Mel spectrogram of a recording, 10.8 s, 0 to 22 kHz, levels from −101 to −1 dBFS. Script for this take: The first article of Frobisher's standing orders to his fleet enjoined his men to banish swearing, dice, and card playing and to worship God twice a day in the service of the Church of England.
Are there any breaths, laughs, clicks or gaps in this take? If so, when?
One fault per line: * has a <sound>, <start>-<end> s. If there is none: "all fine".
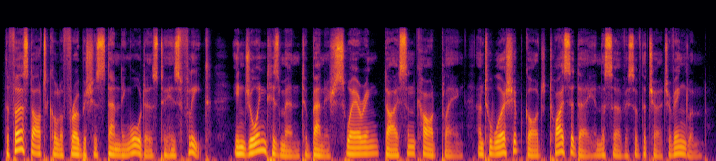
all fine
